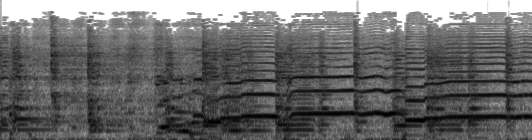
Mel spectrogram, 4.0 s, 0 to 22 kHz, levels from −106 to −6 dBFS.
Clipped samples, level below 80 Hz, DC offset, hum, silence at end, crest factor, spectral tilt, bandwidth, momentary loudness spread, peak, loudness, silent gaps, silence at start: under 0.1%; -34 dBFS; under 0.1%; none; 0 s; 10 dB; -2 dB/octave; 15.5 kHz; 7 LU; 0 dBFS; -8 LUFS; none; 0 s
